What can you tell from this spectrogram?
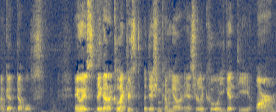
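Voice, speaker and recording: With a Canadian accent, a man in a normal speaking voice talks at a moderate pace, his fairly low pitch showing ordinary variation. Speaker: gaming video co-host. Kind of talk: casual chat.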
